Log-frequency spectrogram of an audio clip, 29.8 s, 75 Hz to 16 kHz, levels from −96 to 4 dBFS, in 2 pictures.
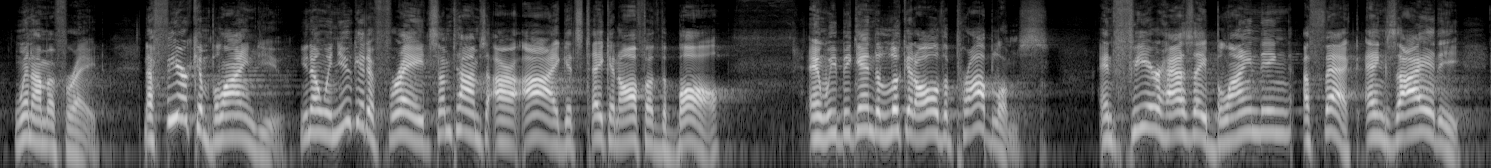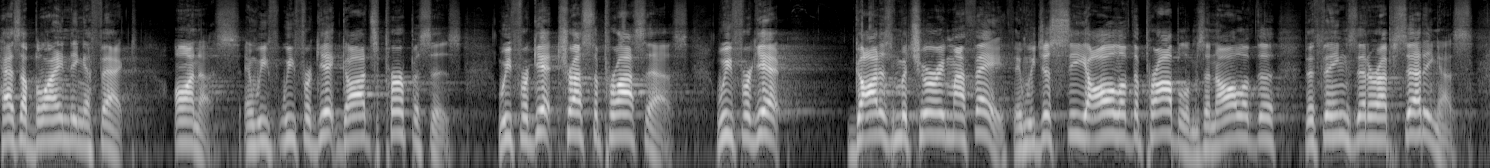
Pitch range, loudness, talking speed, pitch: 180-220 Hz, -18 LUFS, 165 wpm, 200 Hz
